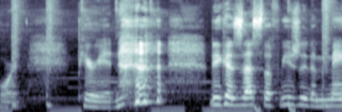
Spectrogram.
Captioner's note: laughing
